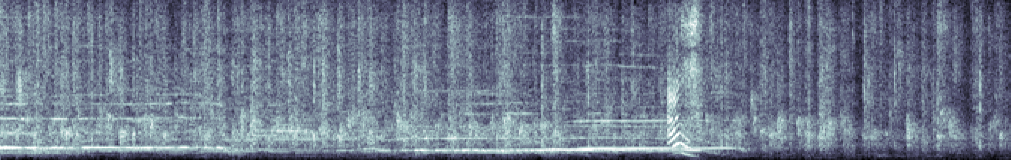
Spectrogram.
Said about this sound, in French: On peut l'applaudir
